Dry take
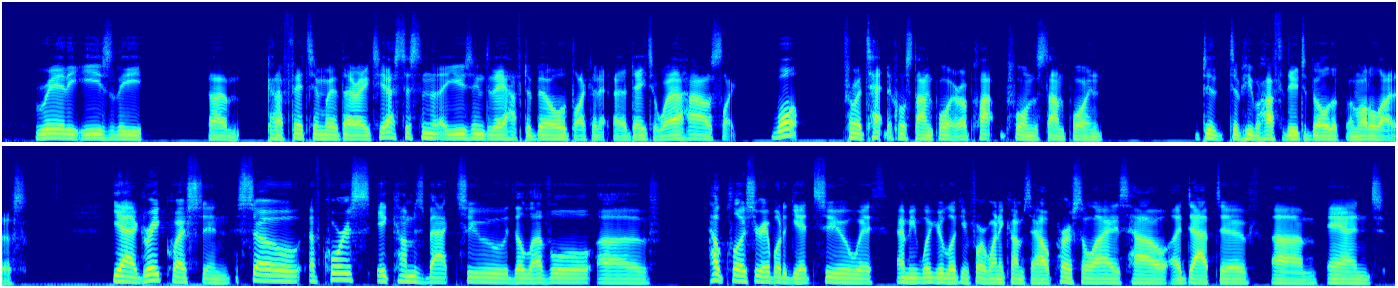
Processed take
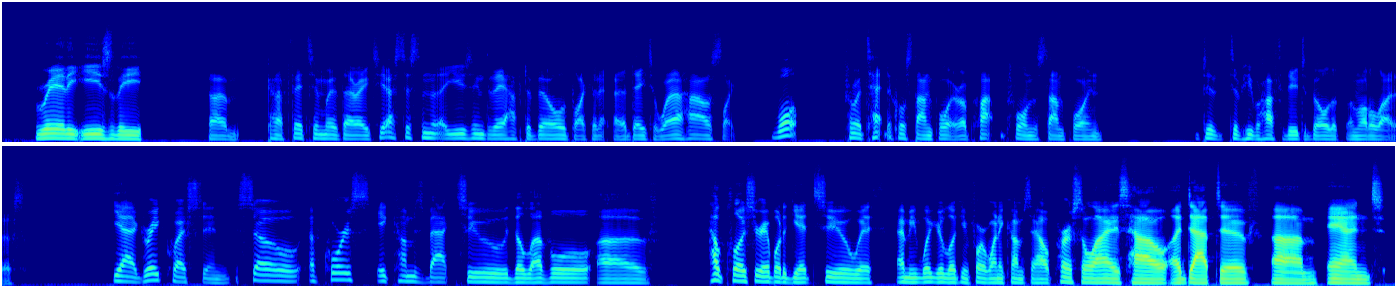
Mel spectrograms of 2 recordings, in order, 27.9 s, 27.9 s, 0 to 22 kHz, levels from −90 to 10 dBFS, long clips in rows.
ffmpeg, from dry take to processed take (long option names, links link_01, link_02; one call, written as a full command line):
ffmpeg -i in.wav -af "volume=9dB,afade=type=out:start_time=1.19:duration=1:silence=0.298538,afade=type=in:start_time=18.21:duration=0.47:silence=0.473151,afade=type=in:start_time=24.45:duration=0.74:silence=0.298538" out.wav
